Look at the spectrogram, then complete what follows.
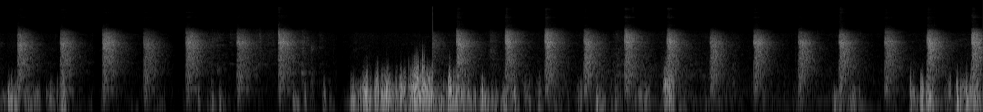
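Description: Even, rhythmic sharp knocks, about three a second, keeping a steady beat throughout.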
